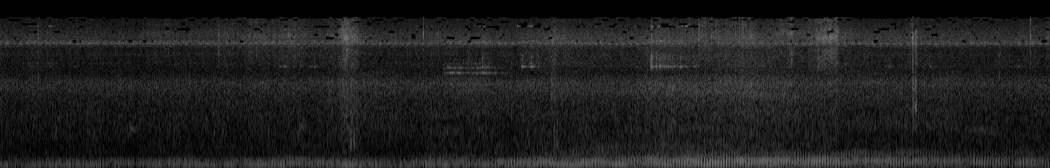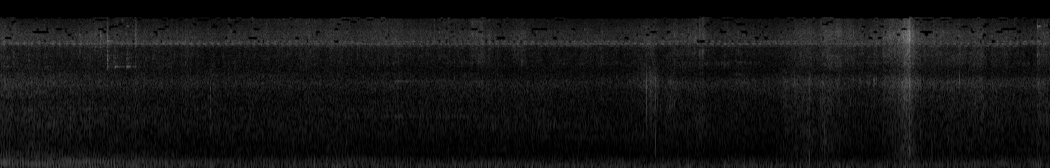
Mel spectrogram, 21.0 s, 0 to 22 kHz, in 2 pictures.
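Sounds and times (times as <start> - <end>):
motor vehicle passing: 0.0 - 15.8.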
